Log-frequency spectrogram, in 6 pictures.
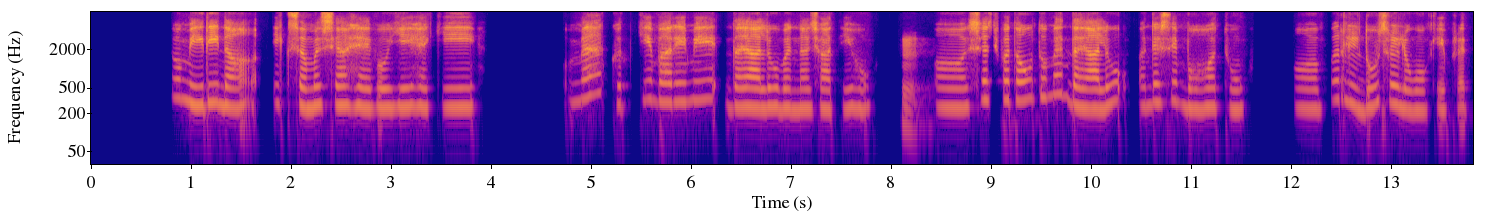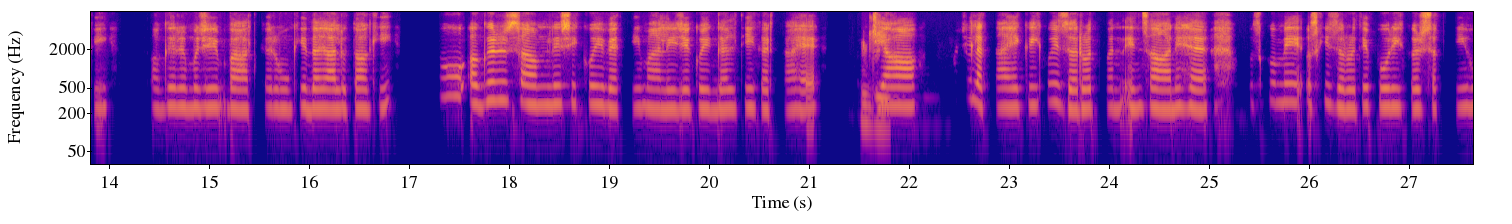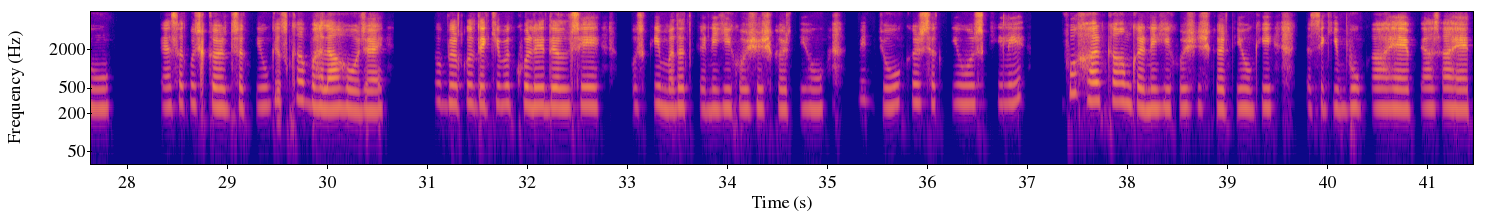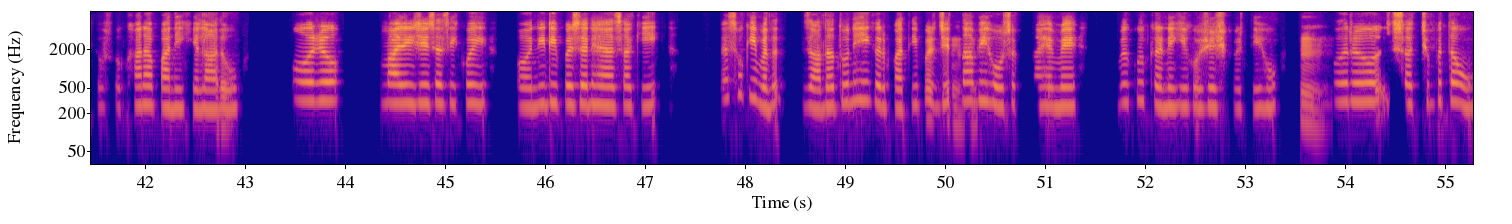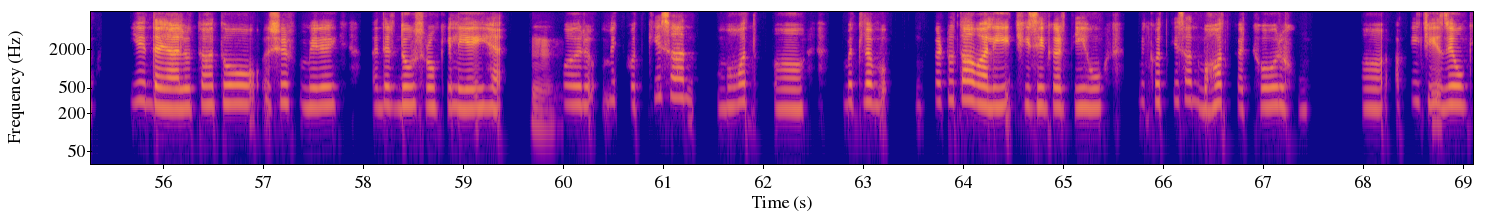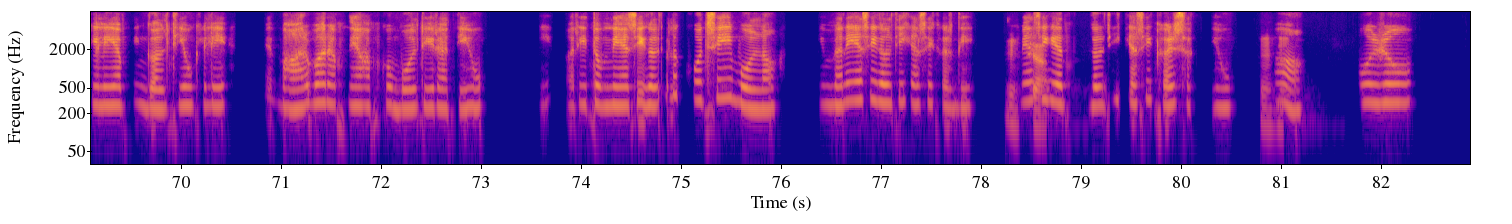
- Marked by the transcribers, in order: in English: "नीडी पर्सन"
- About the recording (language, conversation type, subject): Hindi, advice, आप स्वयं के प्रति दयालु कैसे बन सकते/सकती हैं?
